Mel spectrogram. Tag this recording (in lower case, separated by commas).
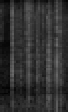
crack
